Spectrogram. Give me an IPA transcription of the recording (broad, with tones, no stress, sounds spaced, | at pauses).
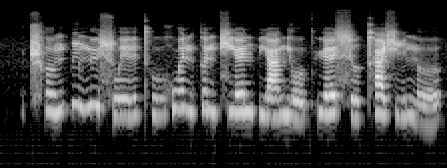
ʈ͡ʂʰ ɤ˧˥ ŋ p i˥˧ m y˥˩ s w e˧˥ ɪ̯ t̪ʰ u˧˥ x w ə˥˧ n k ə˥˩ n t͡ɕ j ɛ˥ n p j ä˧˥ n̪ j o˨˩ ʊ̯ pʰ ɥ ɛ˥ s ɹ̩˨˩ kʰ ä˥˩ ɕ i˧˥ n̪ ɤ˨˩˦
